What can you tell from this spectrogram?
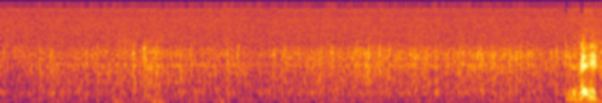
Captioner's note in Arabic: صوت خشخشة القطار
